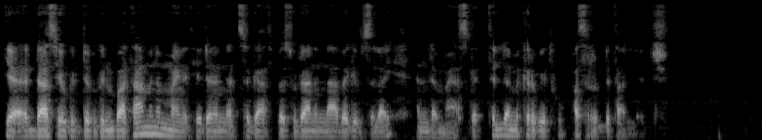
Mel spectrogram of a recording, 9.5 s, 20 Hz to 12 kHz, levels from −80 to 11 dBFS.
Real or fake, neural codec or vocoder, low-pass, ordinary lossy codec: real; none; 10.8 kHz; AAC, 32 kbps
